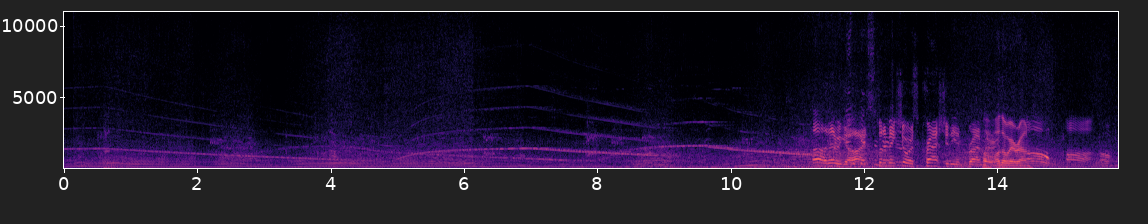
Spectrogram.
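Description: A car engine revs and hums, rising and falling as it speeds up and slows down.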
